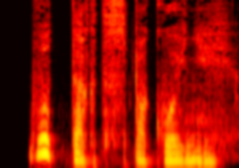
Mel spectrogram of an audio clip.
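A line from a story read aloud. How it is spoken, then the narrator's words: Snort. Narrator (Russian): хмыкнул он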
